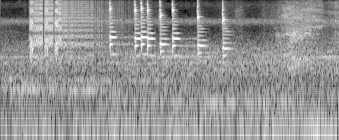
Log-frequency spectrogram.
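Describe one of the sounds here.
An arcade machine plays quick electronic beeps and jingles.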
